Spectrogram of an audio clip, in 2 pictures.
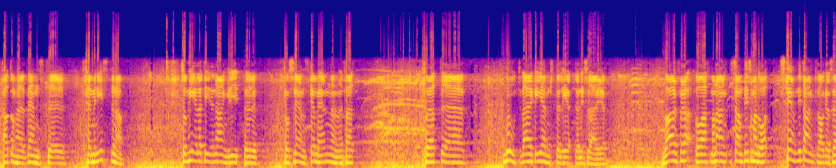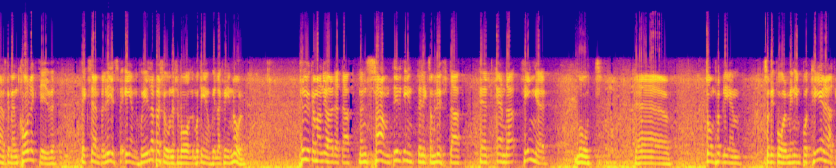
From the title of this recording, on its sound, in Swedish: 3 november 2019 på Raoul Wallenbergs torg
